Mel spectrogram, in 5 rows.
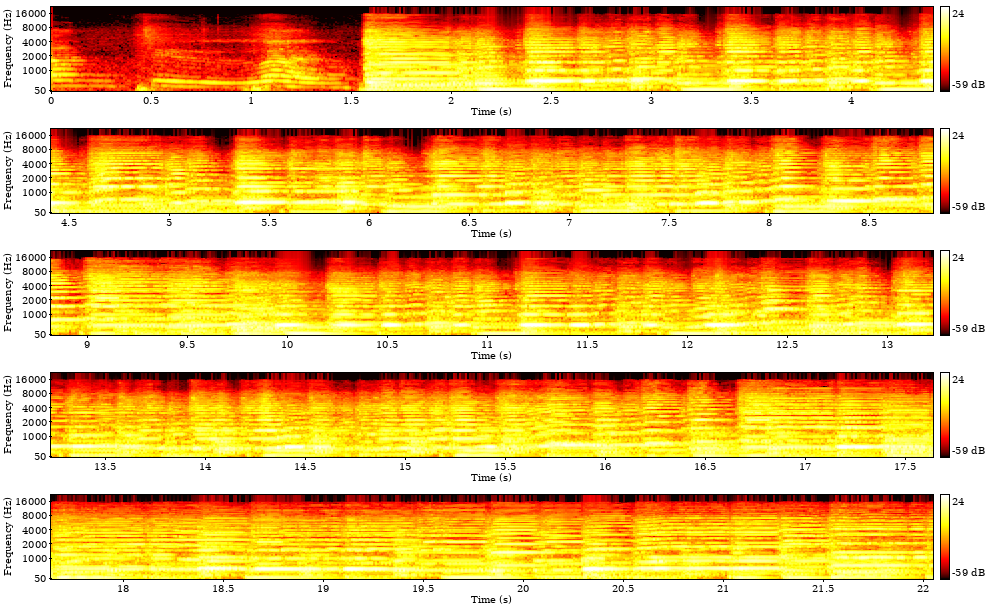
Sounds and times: Violin, fiddle: 1.6s - 22.0s.

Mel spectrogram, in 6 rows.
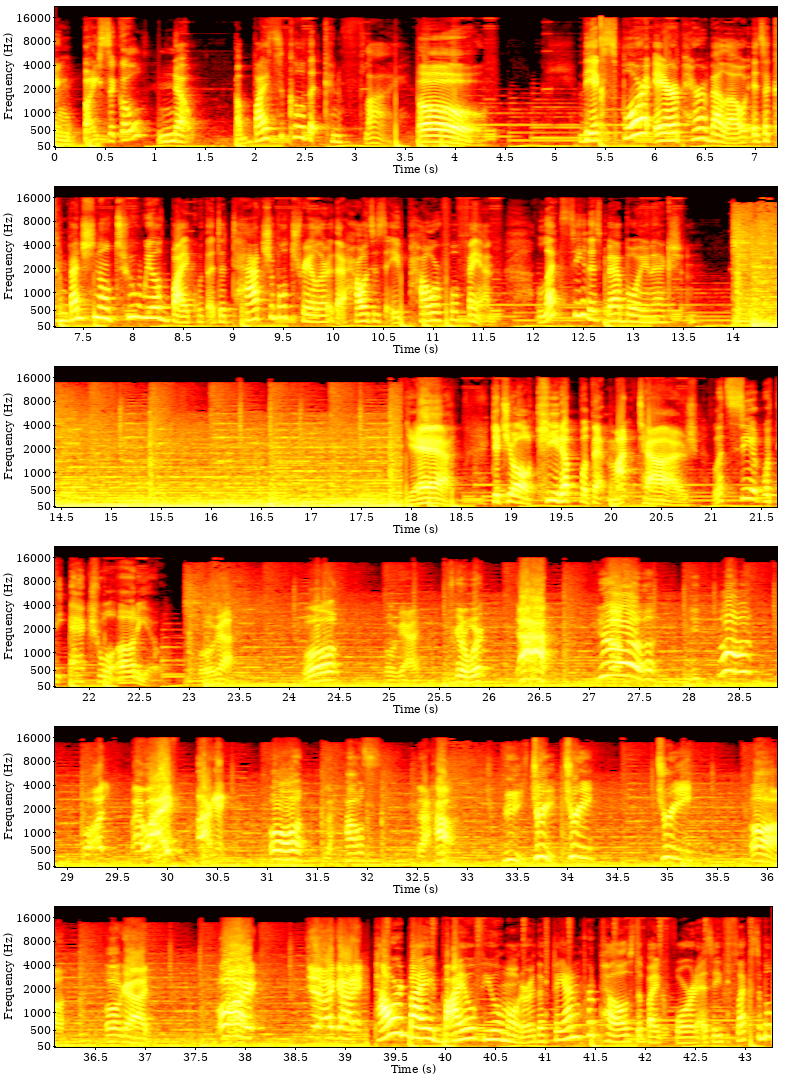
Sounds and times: Speech: 0.0s - 4.3s, 5.3s - 13.6s, 18.0s - 23.4s, 37.8s - 43.2s
Music: 0.0s - 43.2s.

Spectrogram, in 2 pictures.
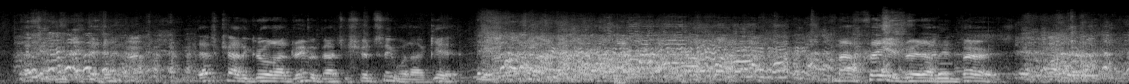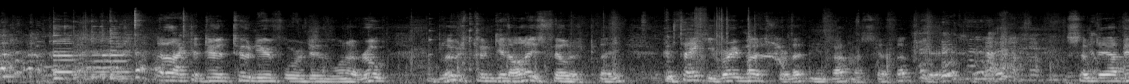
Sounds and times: Speech: 2.0s - 4.7s, 8.3s - 10.2s, 12.9s - 20.9s, 21.9s - 22.5s
Music: 11.8s - 12.8s.

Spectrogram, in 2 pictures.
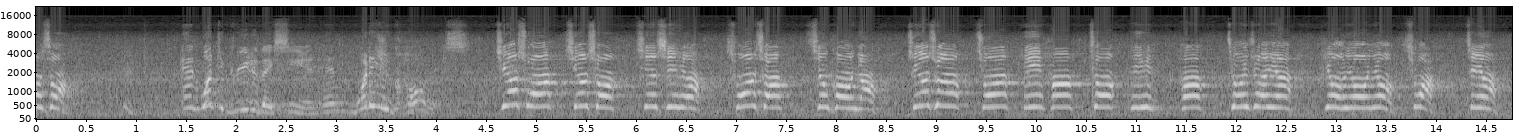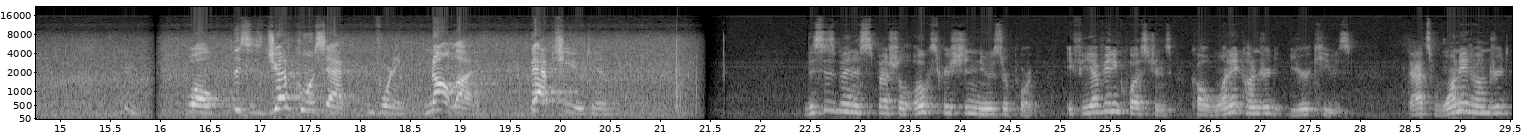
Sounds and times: Speech: 0.0s - 14.7s, 15.7s - 20.6s, 22.5s - 29.5s
Stream: 0.0s - 21.5s.

